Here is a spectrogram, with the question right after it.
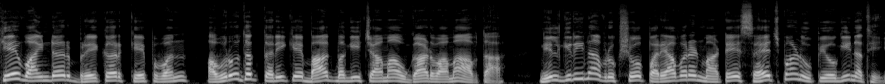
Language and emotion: Gujarati, neutral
